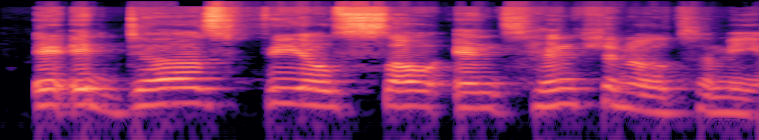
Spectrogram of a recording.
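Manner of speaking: close to tears, emotion held in, keeping composure. Explaining that someone's inaction feels intentional: holding back emotion. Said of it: "I'm trying not to get emotional right now".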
